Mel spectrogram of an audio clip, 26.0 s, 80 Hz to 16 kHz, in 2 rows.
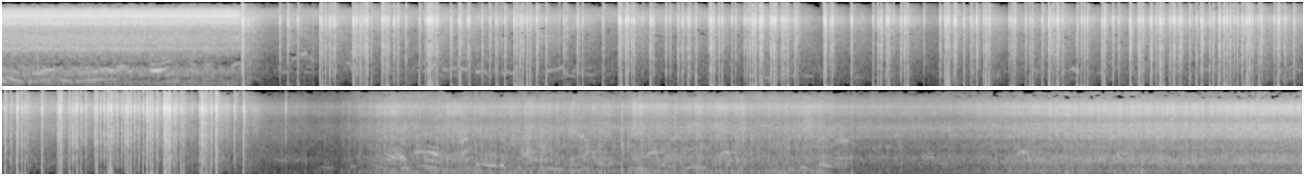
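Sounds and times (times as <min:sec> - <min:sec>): firework crackling: 0:00.0 - 0:26.0
firework sparks hissing: 0:00.0 - 0:26.0.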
